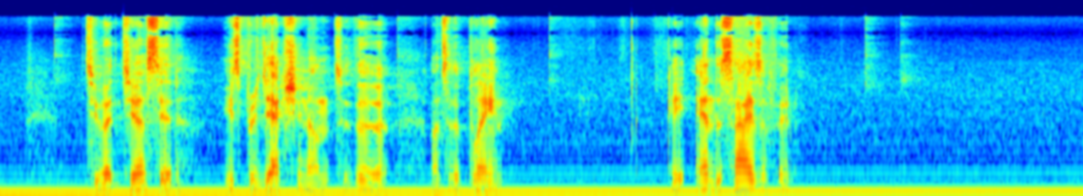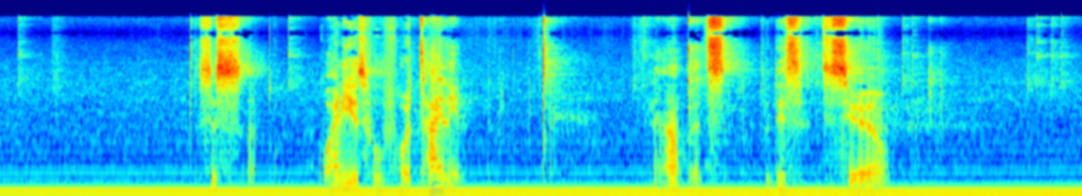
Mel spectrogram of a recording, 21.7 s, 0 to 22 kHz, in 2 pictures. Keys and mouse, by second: 1.4 click, 4.5 click, 9.0 click, 11.4 click, 17.1 click, 18.1 0, 18.7 click, 19.2 0, 19.5 click, 20.1 0, 21.1 click.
